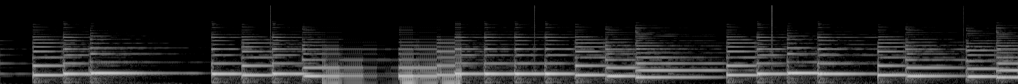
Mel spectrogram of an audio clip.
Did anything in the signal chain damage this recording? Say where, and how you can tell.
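Yes. At the codec or storage stage, compressed frames were skipped at 0.88 s and 8.78 s. A few frames, roughly 30 ms of audio, went missing or were rejected by the decoder. The sound jumps ahead by that amount at each join.

In the digital path, single-sample bit error spikes occur at 2.71 s, 5.35 s, 7.72 s and 9.64 s. In each, one flipped bit sends a sample off by a power of two and straight back. That is heard as an isolated sharp, broadband tick unrelated to the surrounding sound.

From 3.23 to 4.61 s there is robotic sound from repeated short buffers. It is a rigid, metallic 50 Hz buzz, with most of the stretch made of repeats. The cause is likely the driver or buffer stage being starved and looping a 20 ms chunk in place of fresh audio.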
